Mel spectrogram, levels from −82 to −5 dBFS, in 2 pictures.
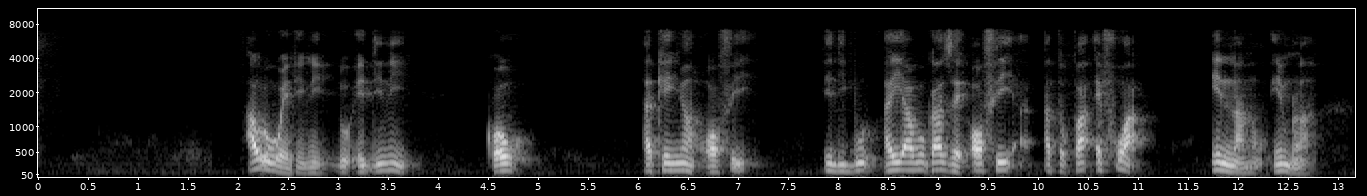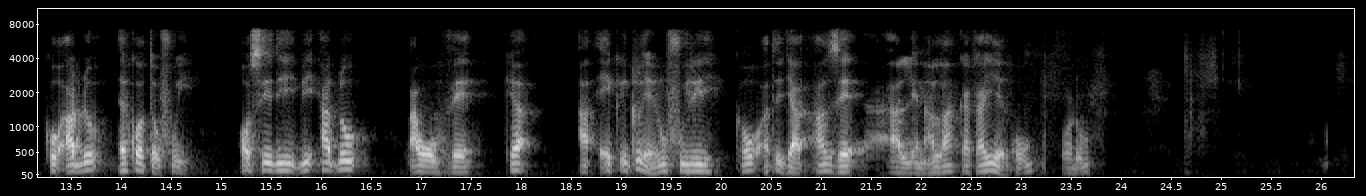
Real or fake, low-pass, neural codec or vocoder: fake; 7.2 kHz; codec, 16 kHz, 0.8 kbps, ZipCodec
